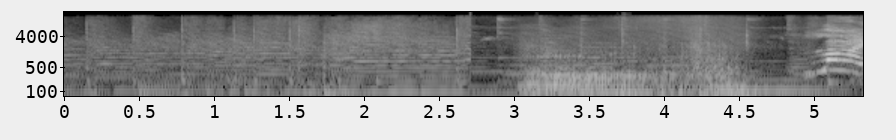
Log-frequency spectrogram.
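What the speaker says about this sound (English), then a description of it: "Lion, the king of the jungle." A lion lets out a deep, rumbling roar that swells to full loudness partway through, heard over light background music.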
